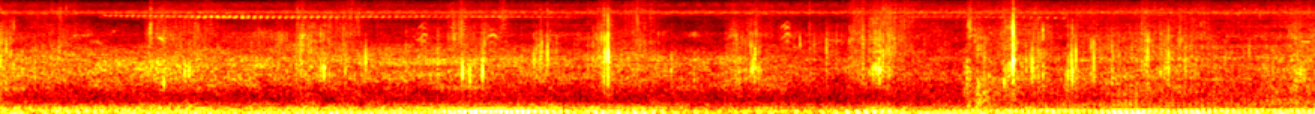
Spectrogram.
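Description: Field ambience: a thin, steady high-pitched insect drone over a low rumble, with scattered footsteps and clicks on dry ploughed soil. The sharpest clicks come about four and about seven seconds in.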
